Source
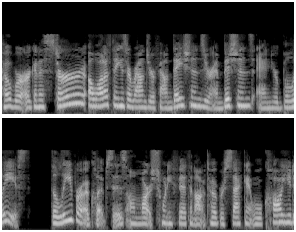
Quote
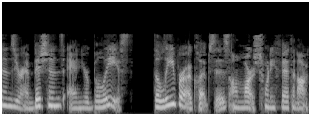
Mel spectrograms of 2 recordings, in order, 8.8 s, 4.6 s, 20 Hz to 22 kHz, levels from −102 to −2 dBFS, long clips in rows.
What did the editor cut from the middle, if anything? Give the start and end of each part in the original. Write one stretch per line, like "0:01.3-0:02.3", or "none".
none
